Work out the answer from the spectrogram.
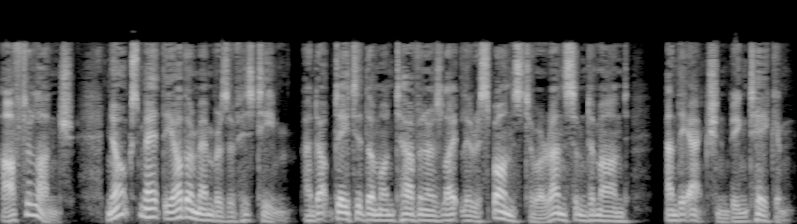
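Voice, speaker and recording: A man's voice: sits low, big pitch swings, fairly quick, fairly bright tone, husky, no room sound, clean studio sound. A man narrating a crime thriller audiobook from a script.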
